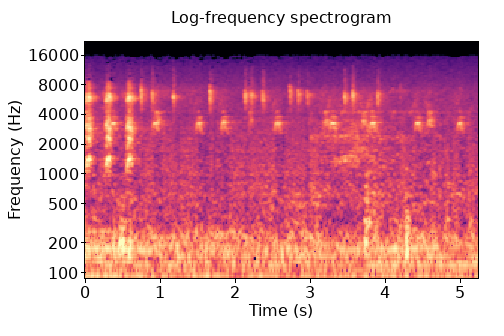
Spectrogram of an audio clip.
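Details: Western grey squirrel barking: a quick pair of sharp, harmonic barks opens the clip, followed by quieter scattered chirps and background rustle.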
